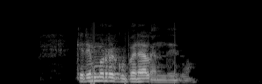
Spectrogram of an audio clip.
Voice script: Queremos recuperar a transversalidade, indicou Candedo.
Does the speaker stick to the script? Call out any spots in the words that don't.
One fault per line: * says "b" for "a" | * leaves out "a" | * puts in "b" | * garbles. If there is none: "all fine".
* leaves out "a transversalidade indicou"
